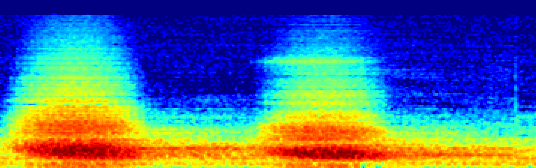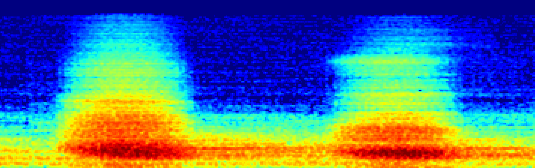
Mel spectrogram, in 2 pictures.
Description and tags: This was a recorded sound of a heartbeat that I modified to be a man breathing underwater. This is part of a "Underwater" theme.
To make this sound I slowed down the track and used the effect "paulstretch". Then I cut it to make it sound like two breaths in and out. Finally, I speed up the final track to make it stressed, scared and nervous.
In the end, it sounds like a man breathing unterwater with diving equipment.
Made with Audacity.
Description de Schaeffer:
V : continu varié
La masse représente un son seul nodal
Type de son : angoissant, inquiétant, rythmé, posé
Son rugueux
Il y a un fond d'air en permanence qui donne une ambiance profonde et silencieuse comme l'océan. La respiration vient apporter une tempo en contradiction avec l'effet sous marin à priori tranquille.
La dynamique est très progressive, ce n'est pas un son violent. Le son démarre par une grande respiration.
Le son se divise en quatre parties : une montée, une descente, une montée, et une descente.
